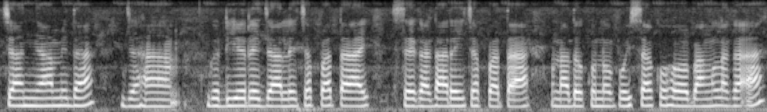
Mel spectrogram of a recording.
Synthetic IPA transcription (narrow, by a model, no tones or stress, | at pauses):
t͡ʃaɲɲamɛd̪a | d͡ʒaɦã | ɡəɖijɔɾɛd͡ʒalɛt͡ʃapat̪aj | sɛɡaɖaɾɛjt͡ʃapat̪a | ɔnad̪ɔkɔnɔpɔjsakɔɦɔbaŋlaɡaʔa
